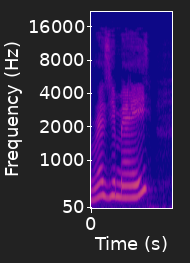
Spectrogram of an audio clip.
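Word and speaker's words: résumé: In English, they pronounce it as resume.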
